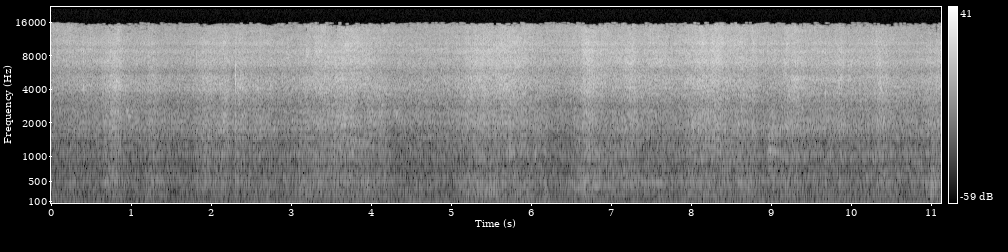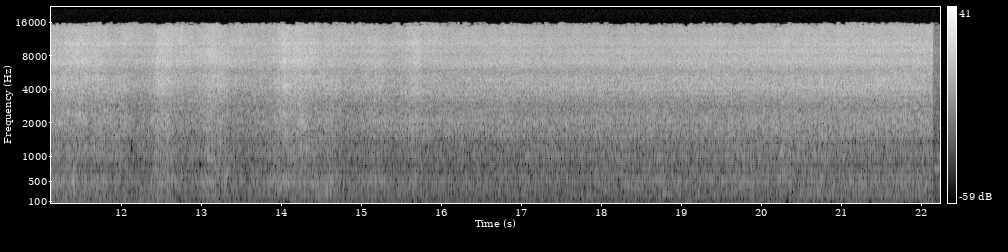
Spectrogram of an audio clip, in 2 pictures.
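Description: Spinach and mutton curry frying in oil in an aluminium pot, a steady sizzle with faint scrapes as a wooden spatula stirs it. This is the bhuna stage, where the dish is fried down after the boiled spinach goes in.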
